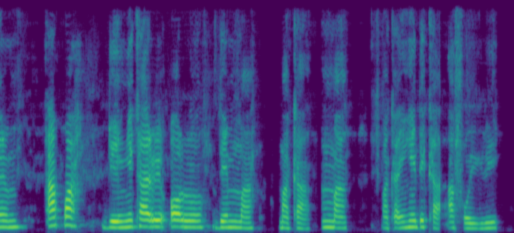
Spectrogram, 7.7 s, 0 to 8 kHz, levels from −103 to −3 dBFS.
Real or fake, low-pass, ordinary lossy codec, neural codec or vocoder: fake; none; none; codec, 16 kHz, 16 kbps, FunCodec, trained on LibriTTS, 50 frames a second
